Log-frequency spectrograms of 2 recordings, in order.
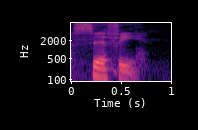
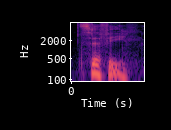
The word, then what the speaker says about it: Syfy: I even spelled it S-Y-F-Y the way they spell it now. – Yeah, Siffy. – Siffy, yes.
